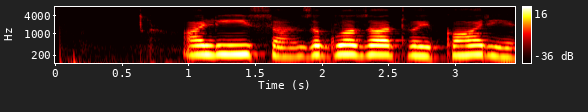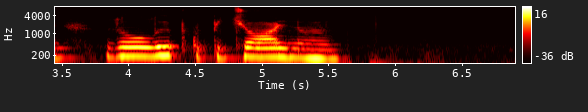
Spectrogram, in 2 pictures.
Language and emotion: Russian, sad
